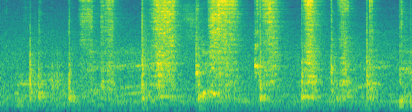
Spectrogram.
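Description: Chef's knife blade scraping chopped green onions off a tilted board into a foil pan, in a quick series of short scraping strokes that are loudest in the middle.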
